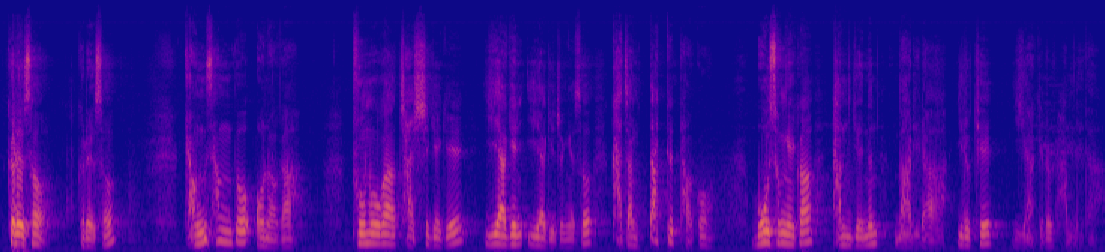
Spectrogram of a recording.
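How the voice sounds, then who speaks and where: A man's voice: medium pitch, lively intonation, takes it slowly, a little mellow. A male pastor giving a Sunday sermon in a church, talking conversationally, quizzing the congregation and dropping into whispered asides. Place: church sanctuary.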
